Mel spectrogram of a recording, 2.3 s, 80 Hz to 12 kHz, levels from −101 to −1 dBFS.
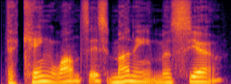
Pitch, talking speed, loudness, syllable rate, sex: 155 Hz, 155 wpm, -17 LUFS, 3.8 syllables/s, male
